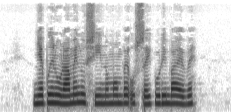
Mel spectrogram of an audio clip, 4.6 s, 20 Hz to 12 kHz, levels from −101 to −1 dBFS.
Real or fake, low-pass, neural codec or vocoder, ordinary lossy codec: real; 10.8 kHz; none; AAC, 32 kbps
